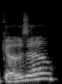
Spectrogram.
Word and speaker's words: Gozo: You also see uh Real Salt Lake with Do you pronounce it Gozo? Gozo, Gozo, right?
